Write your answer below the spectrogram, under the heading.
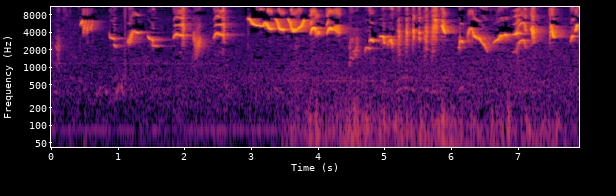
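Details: Full poci song for prompting silent birds to sing: short downslurred whistles at first, then a long stream of looping high whistles, rapid trills and scratchy chatter.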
